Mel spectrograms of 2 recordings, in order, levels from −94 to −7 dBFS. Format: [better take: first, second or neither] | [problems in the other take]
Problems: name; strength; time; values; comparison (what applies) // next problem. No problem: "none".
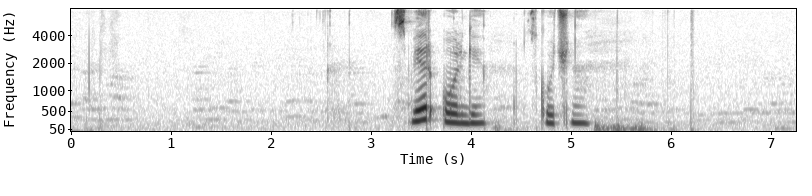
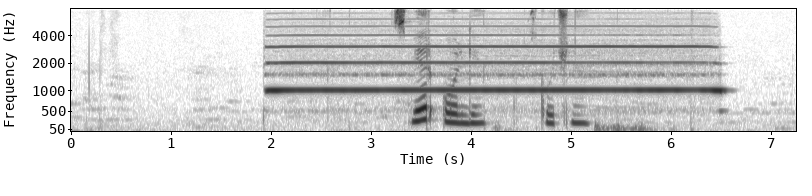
first | background sound (Wind instrument, woodwind instrument); 2 dB above the speech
